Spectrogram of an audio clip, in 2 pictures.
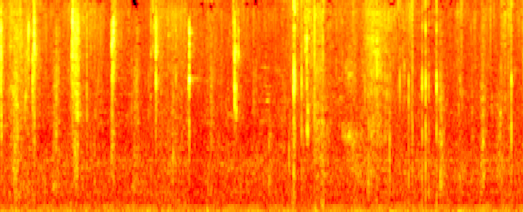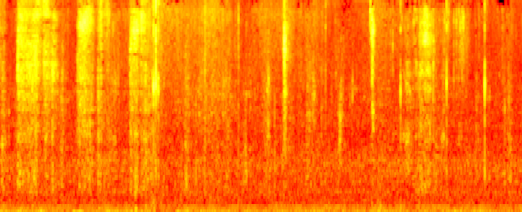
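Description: Close-miked biting and chewing of a vegetable-stuffed sausage: irregular wet smacks and clicks, several a second.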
